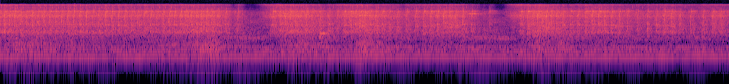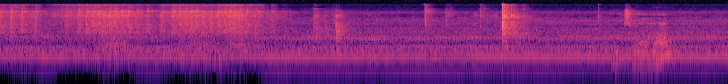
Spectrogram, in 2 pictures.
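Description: A sewing machine stitches a fabric hair scrunchie with a steady, continuous motor hum and rapid needle chatter throughout, close and fairly loud, with faint household noise around it.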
